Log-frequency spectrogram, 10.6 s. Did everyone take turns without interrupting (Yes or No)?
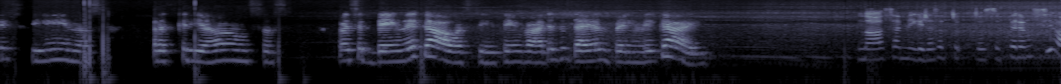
Yes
